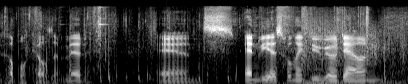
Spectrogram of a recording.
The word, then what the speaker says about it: EnVyUs: Envyus always rhymes with marvelous, but will this round be marvelous for them?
